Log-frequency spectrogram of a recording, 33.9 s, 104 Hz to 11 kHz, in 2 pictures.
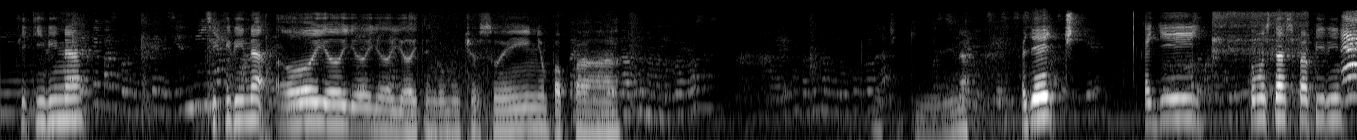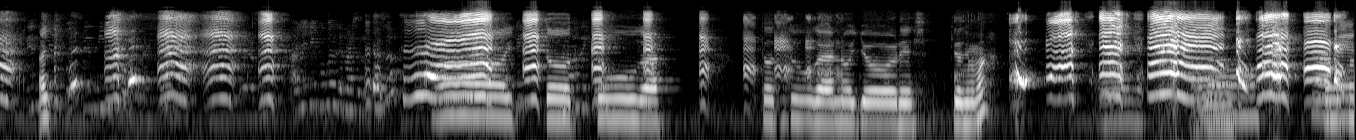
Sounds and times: Baby cry, infant cry: 0:16.8 - 0:17.2, 0:18.3 - 0:20.6, 0:21.5 - 0:27.3, 0:29.6 - 0:33.9
Speech: 0:33.4 - 0:33.9.

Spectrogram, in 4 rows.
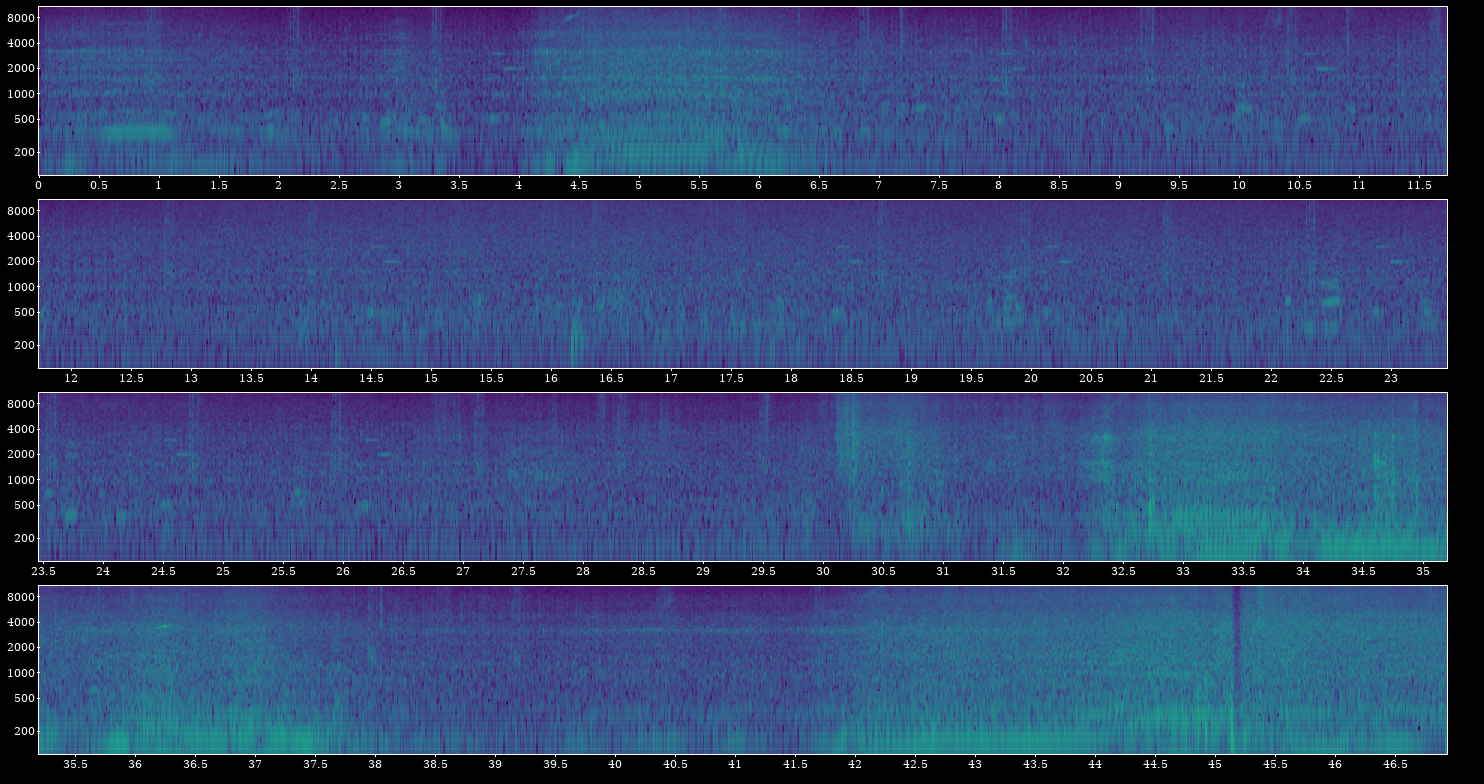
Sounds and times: Speech: 0:01.6 - 0:03.8, 0:06.2 - 0:08.6, 0:09.2 - 0:11.2, 0:13.8 - 0:18.6, 0:19.6 - 0:20.4, 0:22.1 - 0:24.8, 0:25.5 - 0:26.4.

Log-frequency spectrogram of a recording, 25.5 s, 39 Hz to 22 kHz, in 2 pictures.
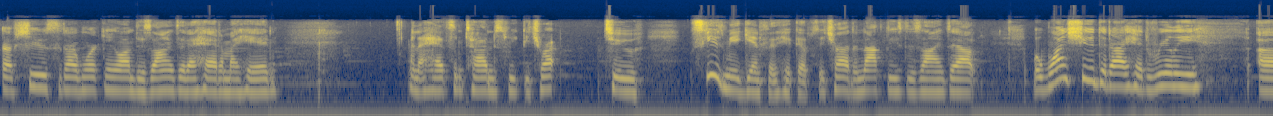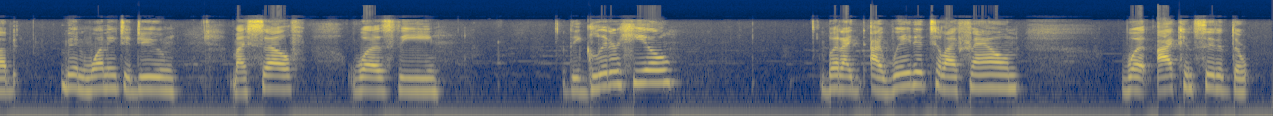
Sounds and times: Speech: 0:00.0 - 0:02.8, 0:04.0 - 0:17.2, 0:18.3 - 0:19.6, 0:20.9 - 0:23.0, 0:24.0 - 0:25.3.

